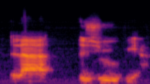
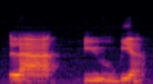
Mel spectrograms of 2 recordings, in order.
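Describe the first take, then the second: First: The double L sounds like an English J. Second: The double L sounds like an English Y.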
